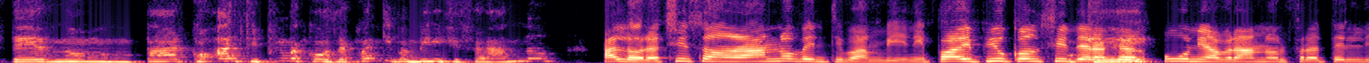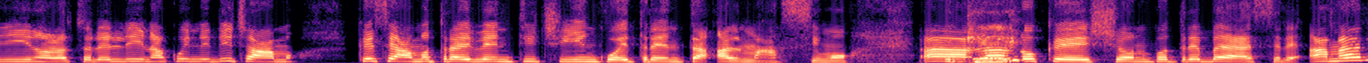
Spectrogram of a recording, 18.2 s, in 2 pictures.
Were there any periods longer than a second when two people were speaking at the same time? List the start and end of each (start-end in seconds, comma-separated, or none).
none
